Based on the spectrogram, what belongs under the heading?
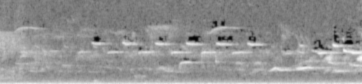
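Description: Birds chirping: quick repeated high chirps, with a few short rising calls joining about four seconds in, over a steady low hum.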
